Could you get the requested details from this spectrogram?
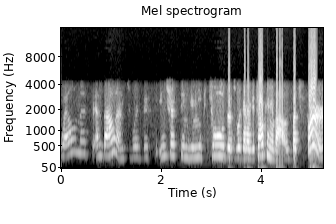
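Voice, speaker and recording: A woman with a Russian accent uses a high pitch, lively intonation and big swings in loudness, captured with a dry, close sound and no echo. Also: moderate pace. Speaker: radio host. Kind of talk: radio interview. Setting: studio.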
